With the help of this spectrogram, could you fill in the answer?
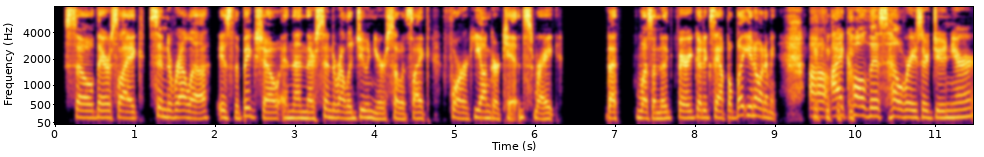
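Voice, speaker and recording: A woman's fairly quick, fairly low-pitched speech, with fairly even intonation, very even loudness, and a dry, close sound with no echo, an ordinary speaking voice. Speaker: audiobook narrator and author. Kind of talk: casual interview answer.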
